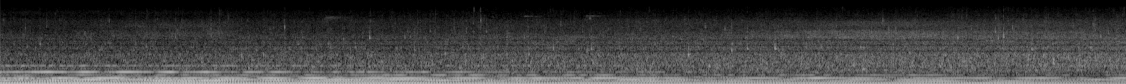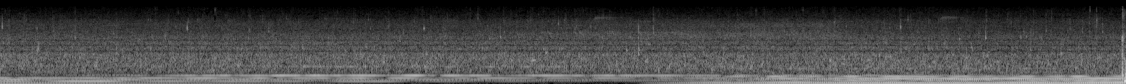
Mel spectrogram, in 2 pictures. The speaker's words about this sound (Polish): szum małego strumienia ogrzewanego promieniami słońca.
